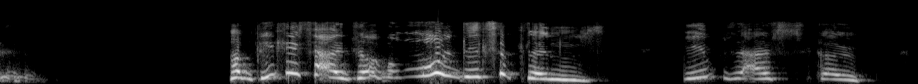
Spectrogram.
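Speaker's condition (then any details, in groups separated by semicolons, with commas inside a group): Slurred speech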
